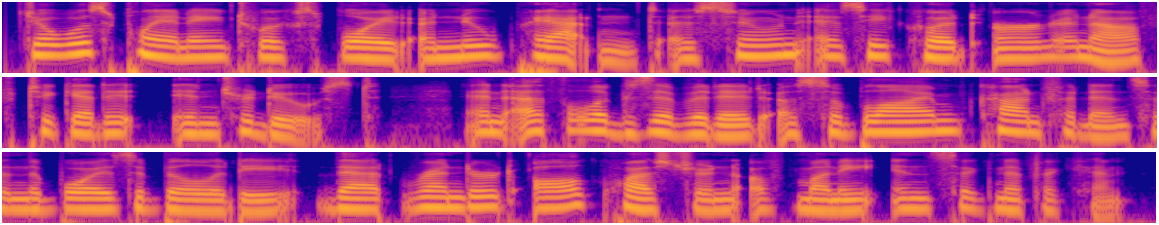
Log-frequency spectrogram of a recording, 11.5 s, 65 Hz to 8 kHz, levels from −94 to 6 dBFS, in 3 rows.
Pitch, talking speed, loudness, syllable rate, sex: 180 Hz, 185 wpm, -18 LUFS, 5.8 syllables/s, female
